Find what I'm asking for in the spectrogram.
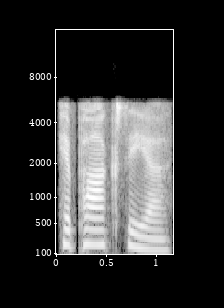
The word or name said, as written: hypoxia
